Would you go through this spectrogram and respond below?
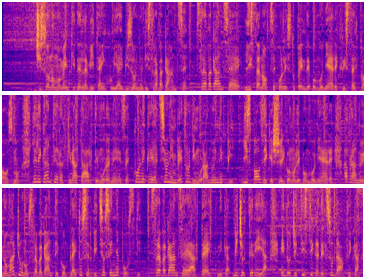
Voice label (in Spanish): italiana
